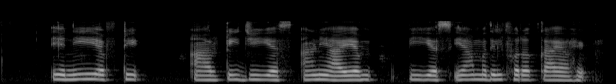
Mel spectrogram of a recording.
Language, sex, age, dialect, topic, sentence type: Marathi, female, 25-30, Standard Marathi, banking, question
